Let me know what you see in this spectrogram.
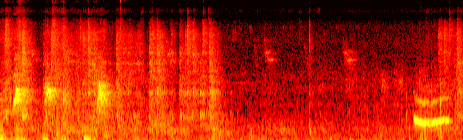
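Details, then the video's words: Indoor cats, an older female and adopted foster kittens meeting; a burst of short, high chirping mews in quick succession, a quiet pause, then one long, steady lower meow. "The older sister meets the adopted kitten Meow / mom cat voice"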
